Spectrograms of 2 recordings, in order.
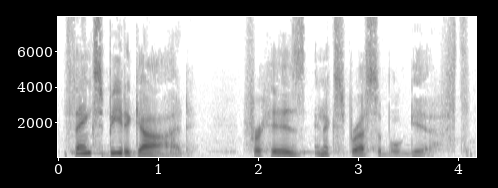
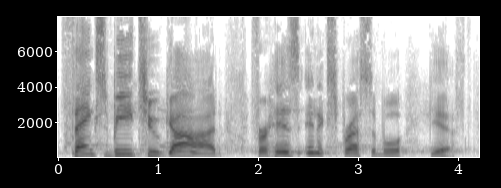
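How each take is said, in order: First: It is said at a quieter volume. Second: It is said at a louder volume.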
